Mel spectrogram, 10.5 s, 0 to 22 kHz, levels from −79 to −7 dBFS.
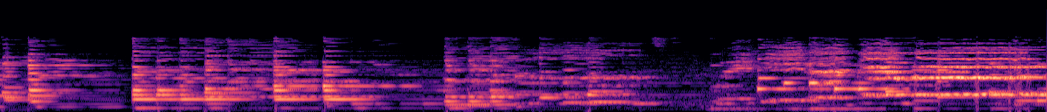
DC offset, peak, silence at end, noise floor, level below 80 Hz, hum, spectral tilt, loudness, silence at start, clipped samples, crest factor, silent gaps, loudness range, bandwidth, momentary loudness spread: under 0.1%; -6 dBFS; 0 s; -53 dBFS; -68 dBFS; none; -6.5 dB/octave; -22 LUFS; 0 s; under 0.1%; 18 dB; none; 12 LU; 5.8 kHz; 20 LU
